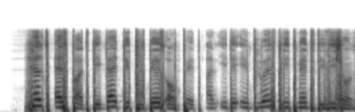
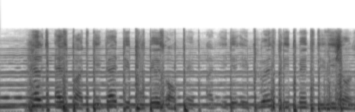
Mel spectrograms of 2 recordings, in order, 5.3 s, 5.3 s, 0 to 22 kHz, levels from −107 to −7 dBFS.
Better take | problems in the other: first | background sound (Musical instrument + Bowed string instrument); 7 dB below the speech

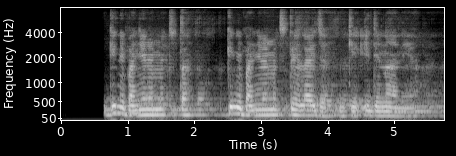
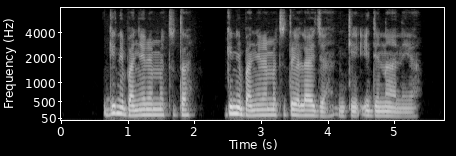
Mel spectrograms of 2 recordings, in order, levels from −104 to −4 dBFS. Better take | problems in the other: second | noise reduction (neural separator model SepFormer DNS4)

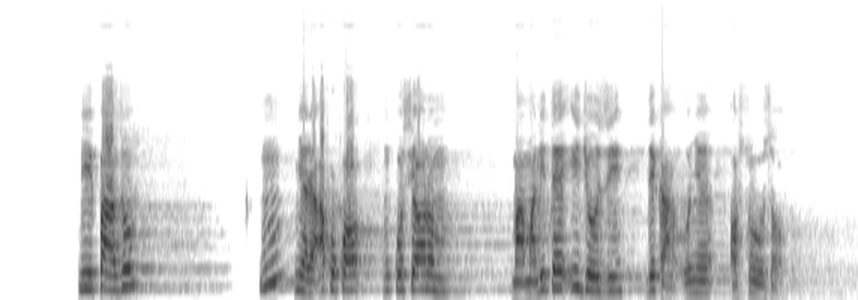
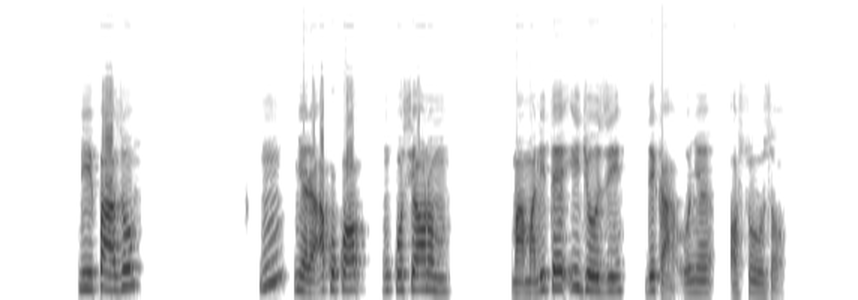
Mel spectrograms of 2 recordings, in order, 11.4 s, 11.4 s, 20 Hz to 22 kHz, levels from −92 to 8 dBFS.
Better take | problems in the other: second | room echo; dies away in 0.8 s

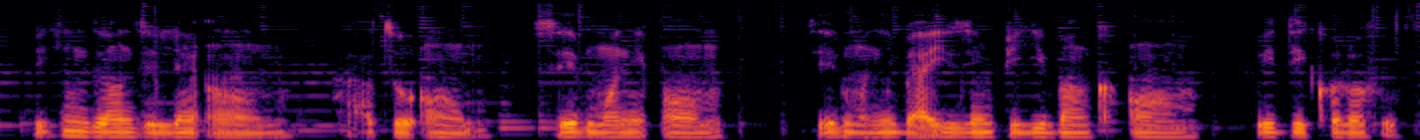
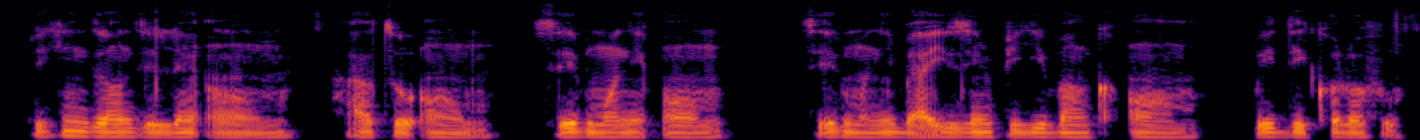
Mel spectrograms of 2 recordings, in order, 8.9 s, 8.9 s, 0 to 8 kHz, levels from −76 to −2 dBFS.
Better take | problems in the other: second | noise reduction (neural mask model RNNoise)

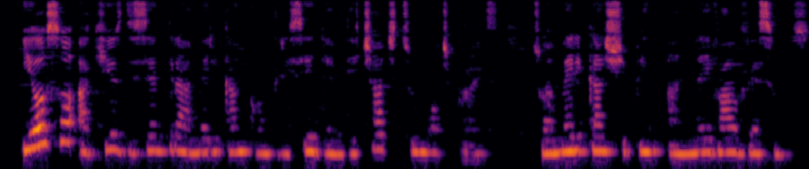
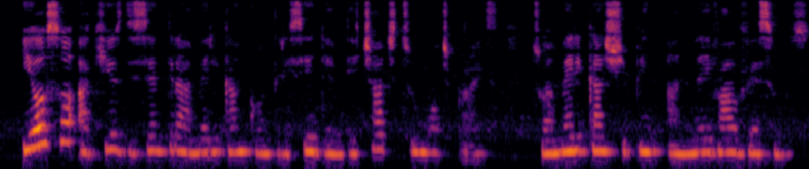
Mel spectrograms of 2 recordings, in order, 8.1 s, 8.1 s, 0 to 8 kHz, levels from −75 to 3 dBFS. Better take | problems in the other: second | noise reduction (classical method Wiener filter)

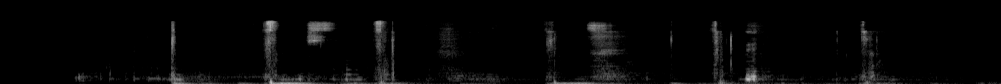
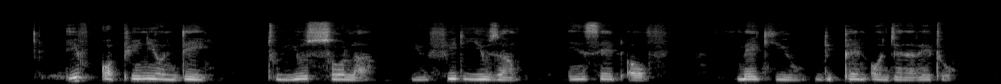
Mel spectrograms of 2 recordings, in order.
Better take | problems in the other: second | noise reduction (neural mask model DeepFilterNet 3)

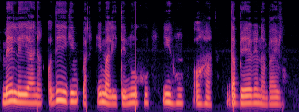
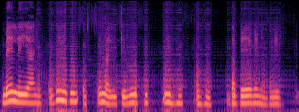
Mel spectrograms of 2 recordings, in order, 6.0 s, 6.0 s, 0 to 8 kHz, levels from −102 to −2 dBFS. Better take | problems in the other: first | noise reduction (neural separator model SepFormer DNS4)

